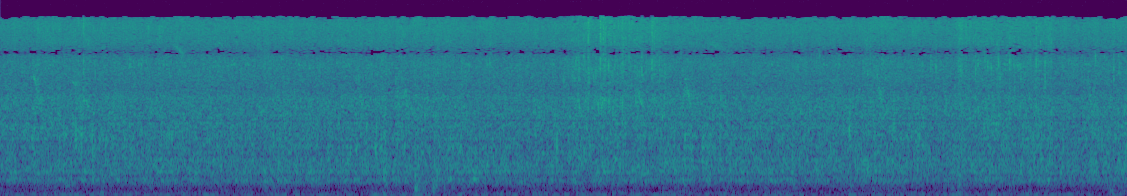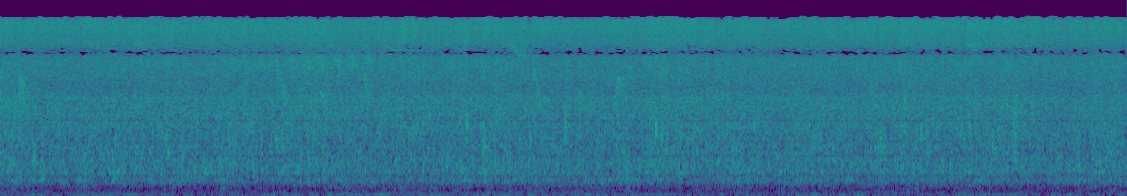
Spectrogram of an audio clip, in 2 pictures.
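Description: Water splashes softly as a bottle is dipped into a stream.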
